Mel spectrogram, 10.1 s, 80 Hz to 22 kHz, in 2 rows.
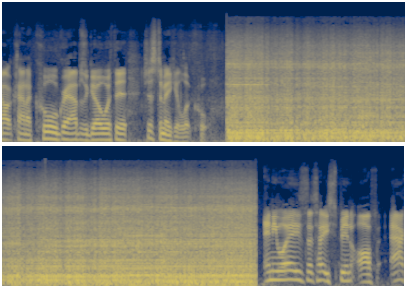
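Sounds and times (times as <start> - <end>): motorboat engine running: 2.8 - 8.2
wind and water rushing: 2.8 - 8.2.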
